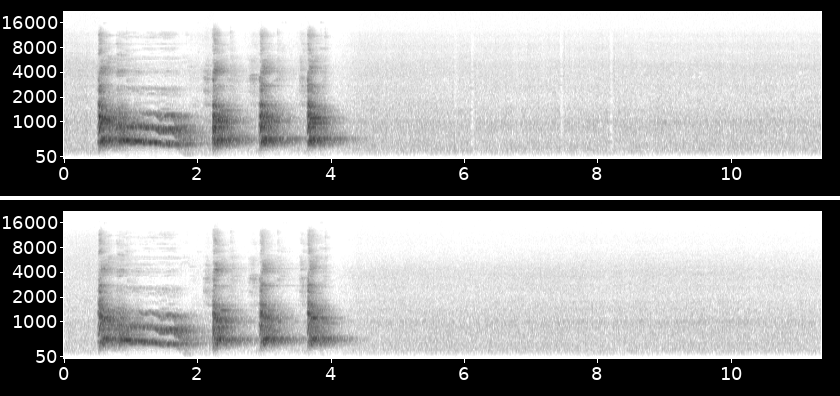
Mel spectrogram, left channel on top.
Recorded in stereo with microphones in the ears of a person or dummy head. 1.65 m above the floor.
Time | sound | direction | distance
0.5 | a dog barking | 30° left (ahead or behind) | 1.9 m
